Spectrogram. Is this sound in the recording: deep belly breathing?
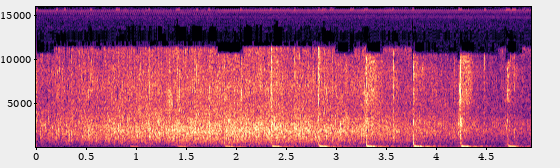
no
